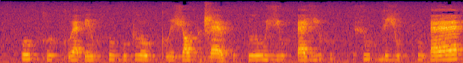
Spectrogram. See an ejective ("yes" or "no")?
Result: yes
